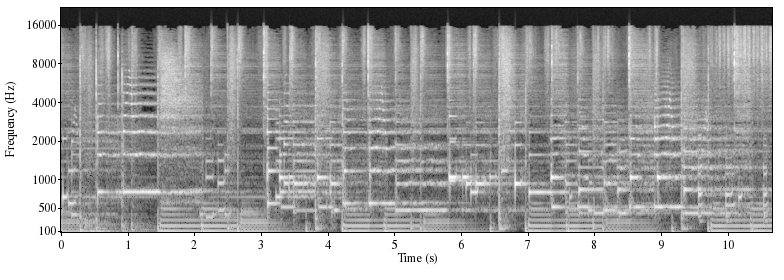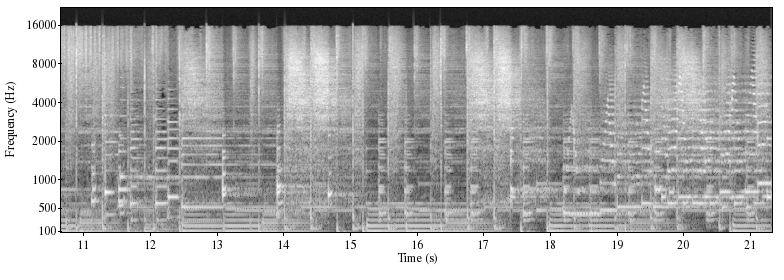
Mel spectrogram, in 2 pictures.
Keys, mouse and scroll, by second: 0.1 click, 0.9 click, 1.5 middle click, 3.0-3.9 scroll up 3, 3.2 middle click, 5.2 Tab, 5.7 click, 5.9 middle click, 6.5 click, 7.2 middle click, 8.0 alt+click, 8.3 middle click, 8.8 click, 10.8 click, 11.3 ctrl+click, 12.0 ctrl+click, 13.2 middle click, 13.6 middle click, 14.0 middle click, 14.2 Tab, 14.9 middle click, 14.9-15.4 scroll down 3, 15.2 shift+middle click, 15.4 middle click, 15.8 middle click, 16.7 KP_1, 17.6 click, 20.7 middle click.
